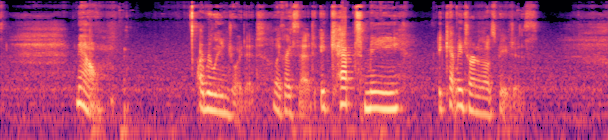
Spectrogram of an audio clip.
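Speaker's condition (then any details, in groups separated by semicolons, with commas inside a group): No condition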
